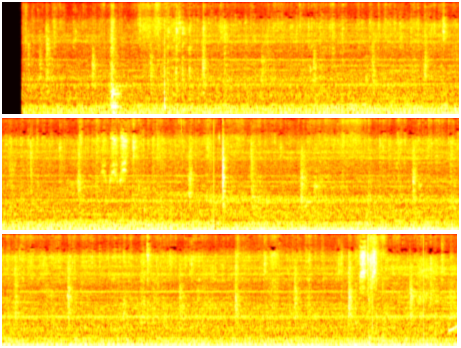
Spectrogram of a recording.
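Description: A steady low mechanical hum and rumble with a faint thin high tone, broken by a few short clicks, the sharpest about two seconds in.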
